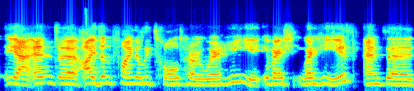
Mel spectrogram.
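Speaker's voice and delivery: normal talking voice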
